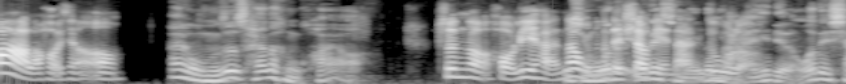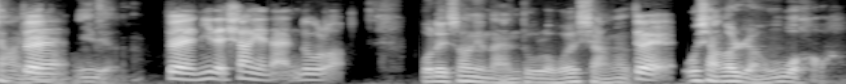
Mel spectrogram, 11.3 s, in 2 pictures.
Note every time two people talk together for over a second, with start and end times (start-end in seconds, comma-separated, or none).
3.7-5.1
